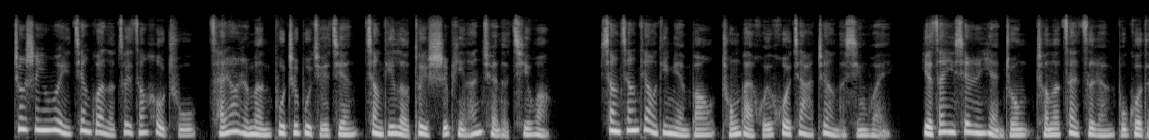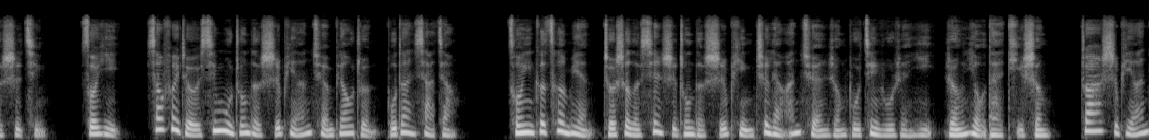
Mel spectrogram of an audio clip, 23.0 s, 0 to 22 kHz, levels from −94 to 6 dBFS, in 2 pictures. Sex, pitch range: female, 155-225 Hz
